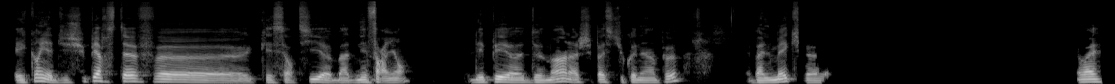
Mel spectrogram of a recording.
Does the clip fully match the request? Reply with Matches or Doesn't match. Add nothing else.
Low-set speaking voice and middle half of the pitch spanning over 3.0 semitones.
Matches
